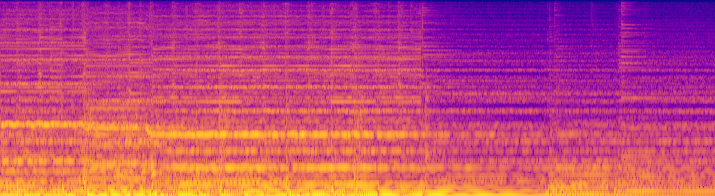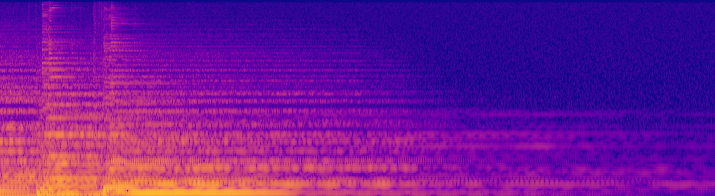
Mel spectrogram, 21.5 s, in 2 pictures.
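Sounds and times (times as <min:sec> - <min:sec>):
pop ballad: 0:00.0 - 0:11.0.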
